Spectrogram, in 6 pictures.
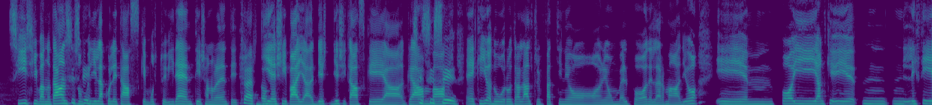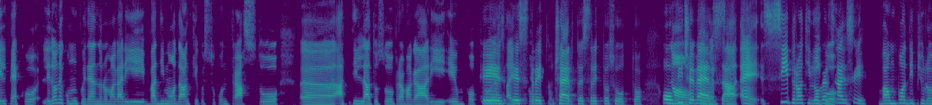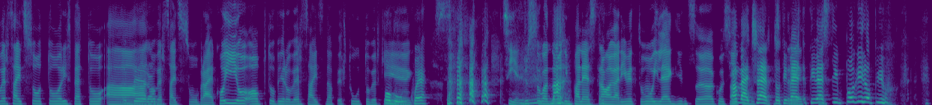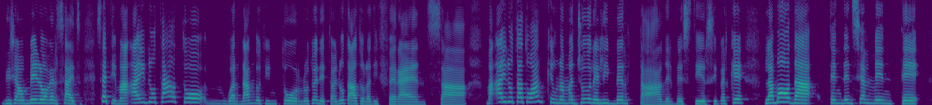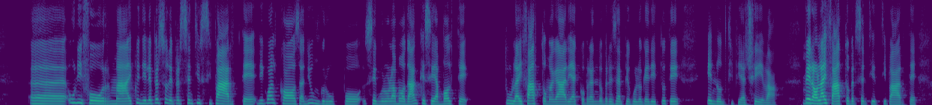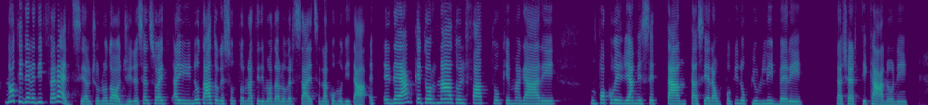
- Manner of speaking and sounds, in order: other background noise; chuckle; stressed: "pochino"
- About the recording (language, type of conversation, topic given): Italian, podcast, Come pensi che evolva il tuo stile con l’età?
